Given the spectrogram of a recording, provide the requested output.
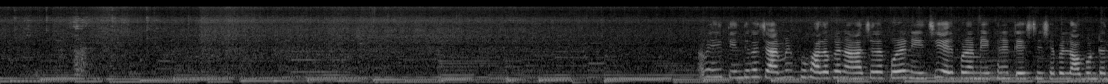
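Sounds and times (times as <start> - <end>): food sizzling in oil: 0.0 - 11.0
soft background music: 0.0 - 11.0
metal spatula stirring: 0.5 - 2.3.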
